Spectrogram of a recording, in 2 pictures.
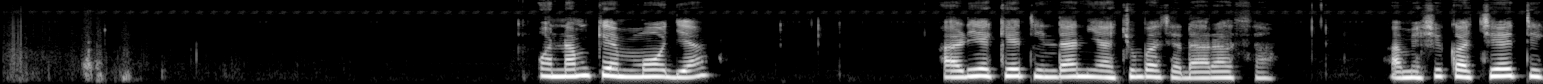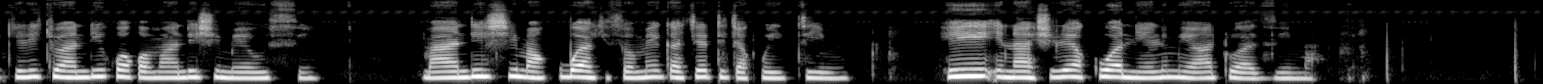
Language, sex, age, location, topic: Swahili, female, 25-35, Dar es Salaam, education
